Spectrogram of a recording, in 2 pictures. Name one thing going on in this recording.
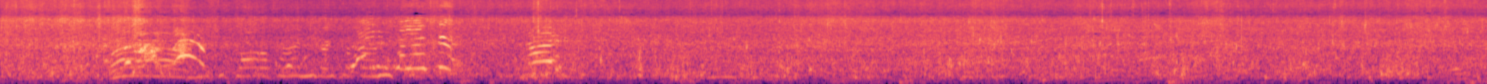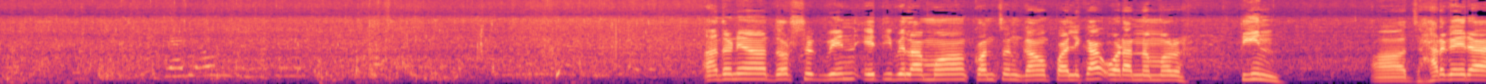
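Floodwater rushes and gurgles steadily outdoors.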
